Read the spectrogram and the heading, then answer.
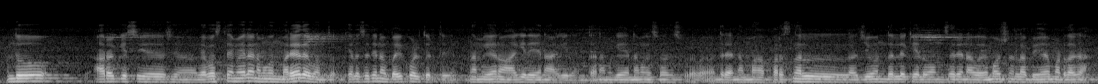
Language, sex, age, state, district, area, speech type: Kannada, male, 30-45, Karnataka, Chikkaballapur, urban, spontaneous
